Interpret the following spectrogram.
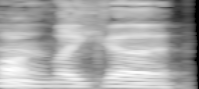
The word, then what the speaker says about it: Hans: Hans. Like Hans Gruber from Die Hard.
